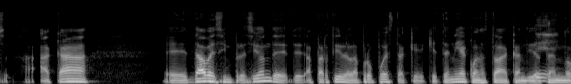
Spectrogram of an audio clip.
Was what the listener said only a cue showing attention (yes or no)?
no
